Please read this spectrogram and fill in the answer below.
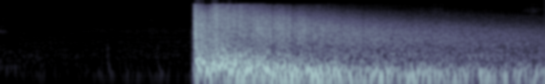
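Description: Dead silence for about a second and a half, then a sudden, very loud explosion boom whose deep rumble slowly dies away.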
